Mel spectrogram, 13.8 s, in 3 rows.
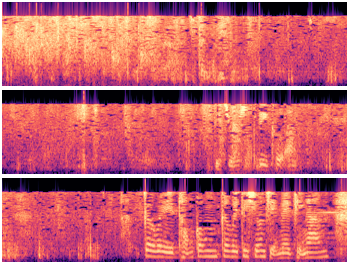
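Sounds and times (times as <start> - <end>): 
people clapping in welcome: 0.0 - 7.9
speech: 7.6 - 8.7, 11.1 - 13.7.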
